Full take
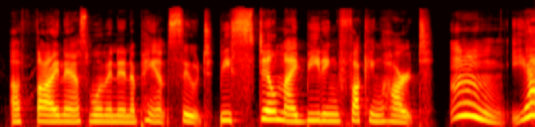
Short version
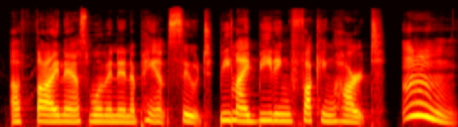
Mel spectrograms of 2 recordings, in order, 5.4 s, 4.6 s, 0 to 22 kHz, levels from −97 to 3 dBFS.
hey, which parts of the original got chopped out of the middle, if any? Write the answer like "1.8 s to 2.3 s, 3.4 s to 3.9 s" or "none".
2.3 s to 2.8 s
